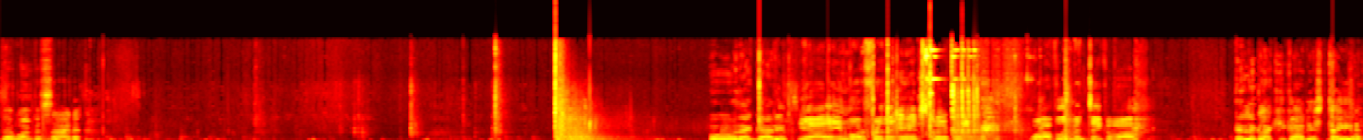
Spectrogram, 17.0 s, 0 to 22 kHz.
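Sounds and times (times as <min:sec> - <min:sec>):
rifle shot: 0:06.9 - 0:08.1.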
